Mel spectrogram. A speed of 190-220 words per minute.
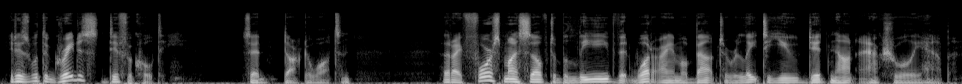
No: average, 175 wpm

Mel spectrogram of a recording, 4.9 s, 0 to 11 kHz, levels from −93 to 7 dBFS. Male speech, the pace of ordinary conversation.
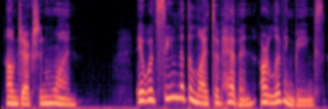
No: female; average, 160 wpm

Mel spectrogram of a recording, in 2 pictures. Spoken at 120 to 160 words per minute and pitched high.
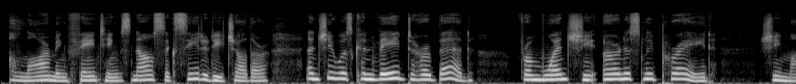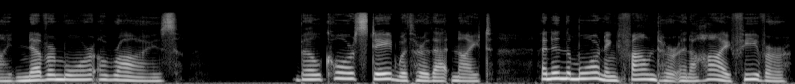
Yes: average, 145 wpm; high, 205 Hz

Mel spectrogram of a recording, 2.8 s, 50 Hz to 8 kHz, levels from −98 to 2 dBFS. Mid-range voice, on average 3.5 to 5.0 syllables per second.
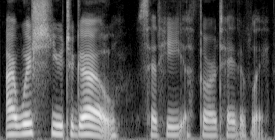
No: medium, 170 Hz; 5.7 syllables/s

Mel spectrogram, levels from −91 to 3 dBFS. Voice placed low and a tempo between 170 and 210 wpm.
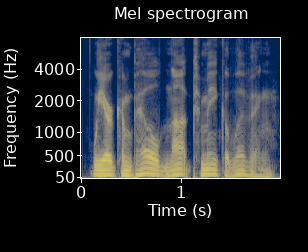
No: very low, 95 Hz; fast, 240 wpm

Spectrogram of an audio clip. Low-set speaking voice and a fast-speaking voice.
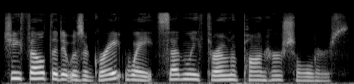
No: high, 210 Hz; fast, 220 wpm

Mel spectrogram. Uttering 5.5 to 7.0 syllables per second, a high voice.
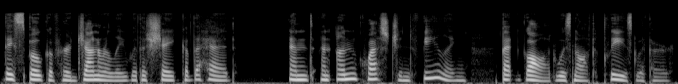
Yes: 5.6 syllables/s; high, 200 Hz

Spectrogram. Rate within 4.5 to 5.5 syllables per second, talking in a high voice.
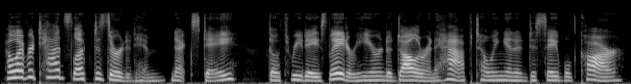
No: 5.7 syllables/s; high, 200 Hz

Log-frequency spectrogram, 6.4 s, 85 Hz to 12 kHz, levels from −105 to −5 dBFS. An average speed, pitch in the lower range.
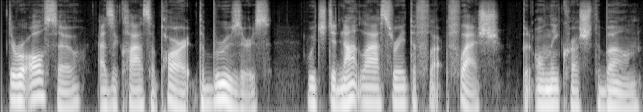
Yes: average, 185 wpm; low, 120 Hz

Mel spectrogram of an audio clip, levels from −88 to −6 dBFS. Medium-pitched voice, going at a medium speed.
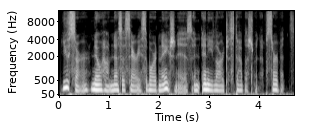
Yes: medium, 165 Hz; average, 165 wpm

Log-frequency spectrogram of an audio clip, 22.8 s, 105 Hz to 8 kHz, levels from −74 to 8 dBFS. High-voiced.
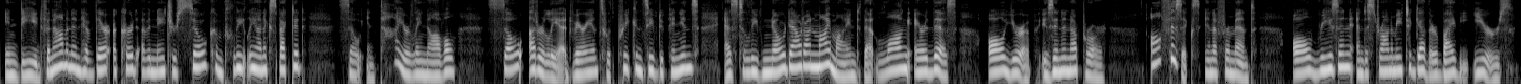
Yes: high, 200 Hz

